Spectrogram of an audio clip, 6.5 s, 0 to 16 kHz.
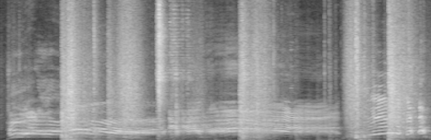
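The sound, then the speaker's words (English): Delicate, intricate and expensive scientific equipment topples and smashes in a few loud, crashing bursts, each a sharp clatter of breaking objects, while strained groaning and shouting voices carry on throughout. “He smashed it into 1,000 shattered fragments”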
